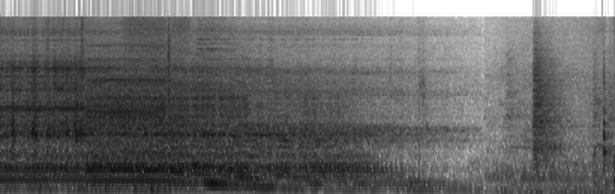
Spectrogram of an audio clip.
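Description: Electric mixer grinder grinding biscuits to powder in its small steel jar. It is switched off about half a second in, and its motor winds down with a falling pitch over about two seconds. A few light clinks follow near the end.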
